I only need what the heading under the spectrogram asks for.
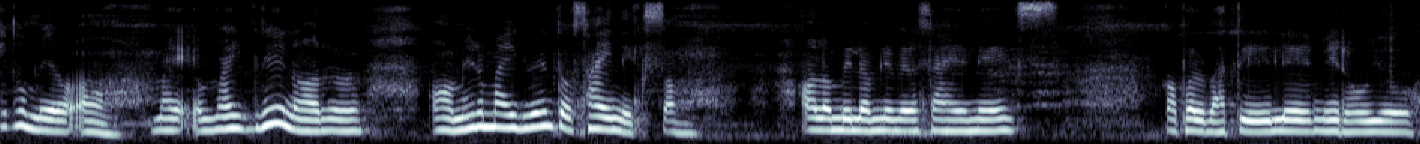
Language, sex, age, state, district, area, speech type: Nepali, female, 30-45, West Bengal, Alipurduar, urban, spontaneous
